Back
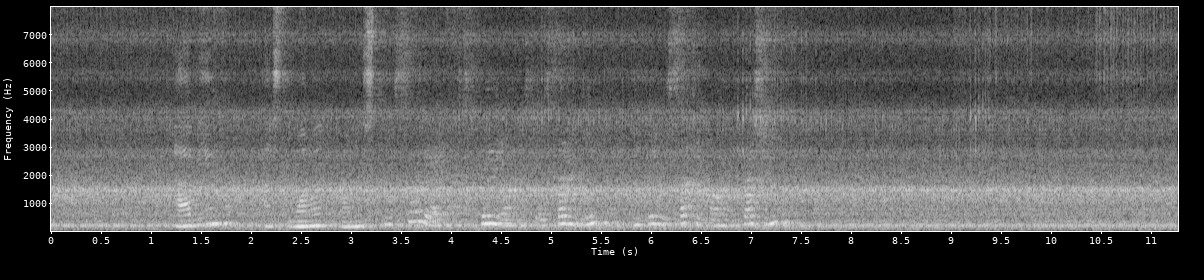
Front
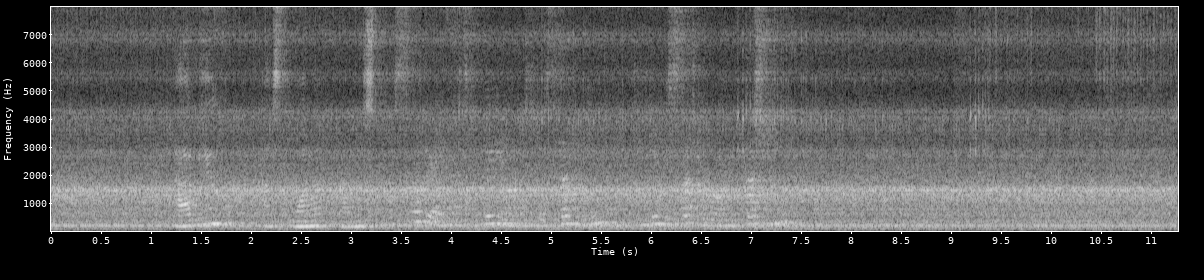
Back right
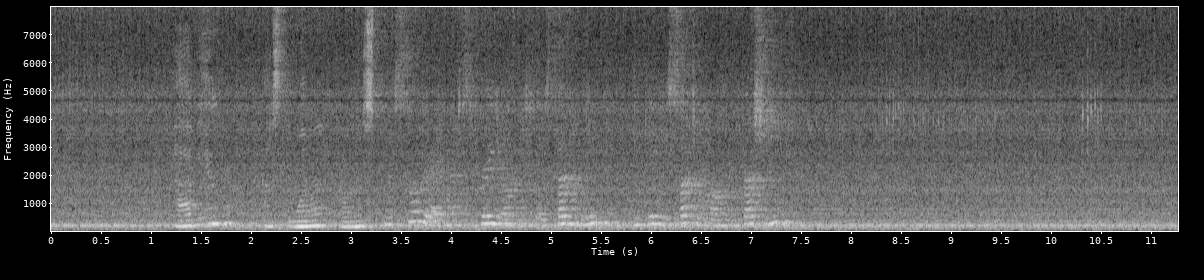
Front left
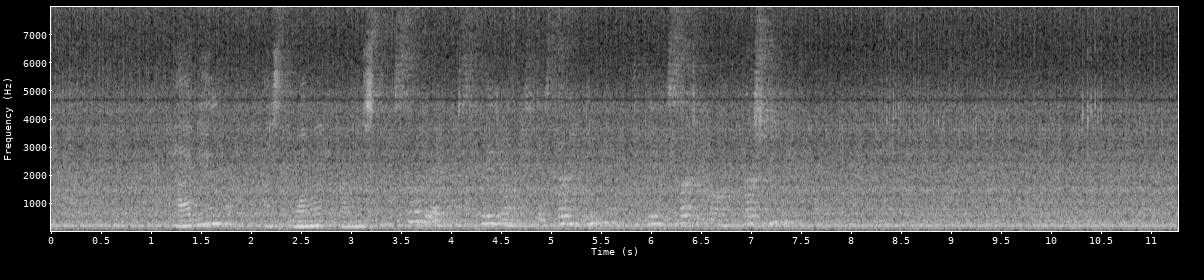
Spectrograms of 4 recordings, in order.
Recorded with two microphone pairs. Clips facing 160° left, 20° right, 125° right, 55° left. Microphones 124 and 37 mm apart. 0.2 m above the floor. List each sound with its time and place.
1.2 s a woman speaking: 100° left, 1.3 m
3.3 s a woman speaking: 130° left, 7.5 m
